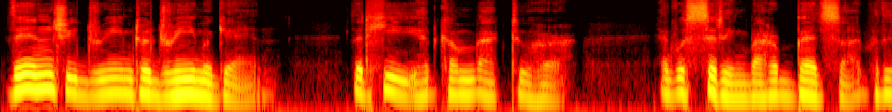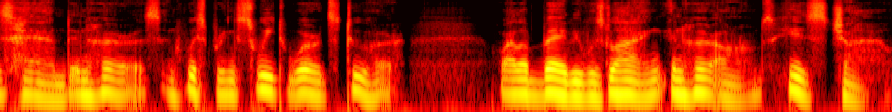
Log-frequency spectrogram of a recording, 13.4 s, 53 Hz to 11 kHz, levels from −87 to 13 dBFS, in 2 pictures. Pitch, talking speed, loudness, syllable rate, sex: 120 Hz, 175 wpm, -18 LUFS, 4.5 syllables/s, male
